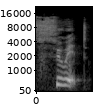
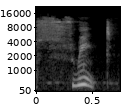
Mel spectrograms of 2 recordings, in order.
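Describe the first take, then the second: First: It sounds like two syllables, suet. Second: It sounds like one syllable, sweet. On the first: "not suet" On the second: "or sweet"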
